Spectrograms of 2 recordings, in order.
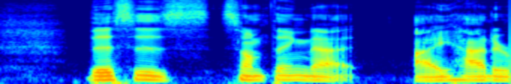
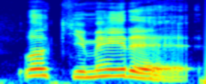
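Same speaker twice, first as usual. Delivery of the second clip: higher, louder, flippant tone; mocking brother; 10 semitones higher, 7 dB louder than usual. Brother greeting him at the door, higher and flippant. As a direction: make light of it. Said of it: "He goes".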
